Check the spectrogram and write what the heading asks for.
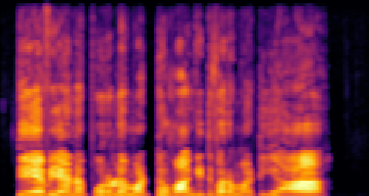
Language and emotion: Tamil, angry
